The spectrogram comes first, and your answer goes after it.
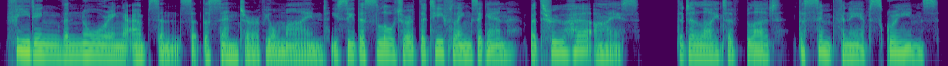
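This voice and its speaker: Super low, crackly female narrator for a dark fantasy game, ominous and knowing, dramatic, deliberate. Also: no room sound, clean studio sound, exaggerated voice. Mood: intense, savoring. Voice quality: low, gravelly. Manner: slow, deliberate, dramatic delivery. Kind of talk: scripted second-person fantasy game narration.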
